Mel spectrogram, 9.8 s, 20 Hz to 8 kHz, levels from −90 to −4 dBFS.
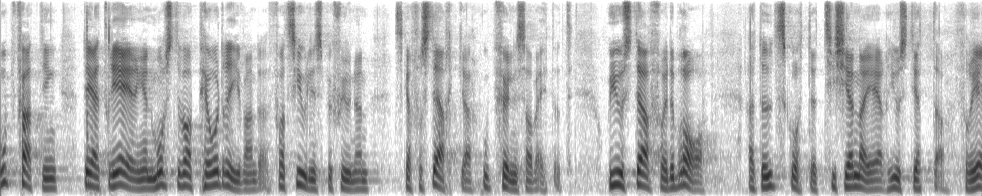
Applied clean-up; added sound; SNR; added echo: none; none; none; none.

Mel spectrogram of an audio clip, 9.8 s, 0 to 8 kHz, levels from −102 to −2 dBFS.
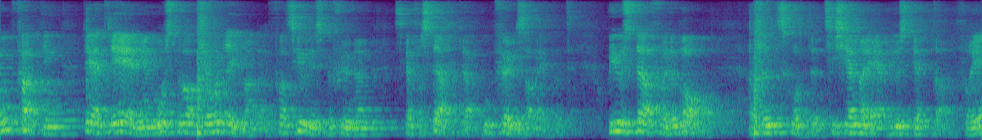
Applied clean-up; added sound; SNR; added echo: none; Snare drum; 10 dB; reverberation time 0.9 s.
